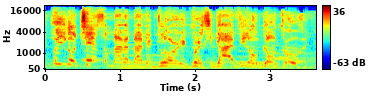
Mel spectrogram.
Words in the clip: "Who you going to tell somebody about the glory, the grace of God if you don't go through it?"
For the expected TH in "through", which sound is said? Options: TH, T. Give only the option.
TH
